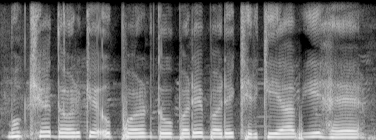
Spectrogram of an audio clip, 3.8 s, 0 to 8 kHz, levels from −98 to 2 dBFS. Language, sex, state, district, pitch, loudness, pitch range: Hindi, female, Sikkim, Gangtok, 205 Hz, -10 LUFS, 195-220 Hz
